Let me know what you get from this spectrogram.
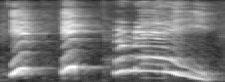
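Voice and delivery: high, loud hooray; high-pitched celebratory hooting cheer; shouted cheer. A narrator's reading. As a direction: cheer like a happy crowd. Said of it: "They shouted".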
